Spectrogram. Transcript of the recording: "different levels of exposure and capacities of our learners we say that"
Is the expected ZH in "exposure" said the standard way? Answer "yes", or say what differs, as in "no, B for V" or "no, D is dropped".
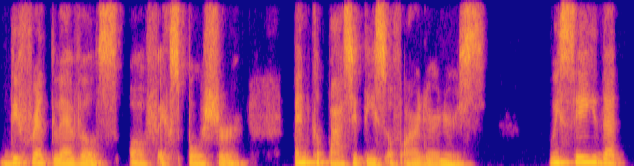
no, SH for ZH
